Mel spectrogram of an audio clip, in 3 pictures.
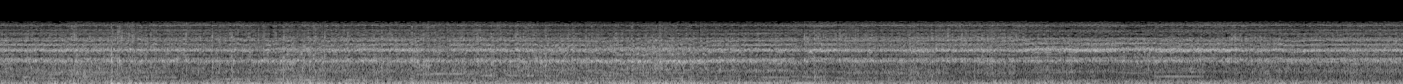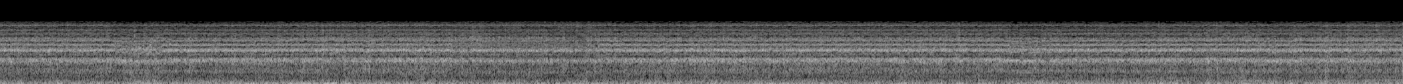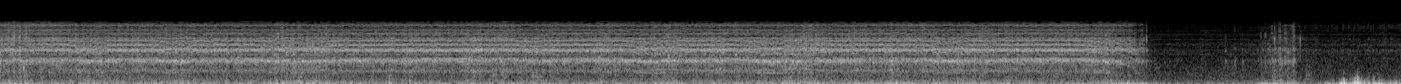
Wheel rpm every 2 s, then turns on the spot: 160, 160, 160, 160, 160, 160, 160, 160, 160, 160, 160, 160, 160, 160, 160, 160, 160, 160, 160, 130, 0.
none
